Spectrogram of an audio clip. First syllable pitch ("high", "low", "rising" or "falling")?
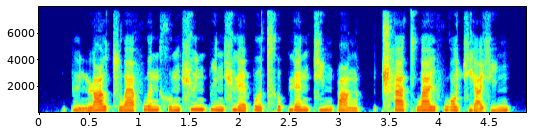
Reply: low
